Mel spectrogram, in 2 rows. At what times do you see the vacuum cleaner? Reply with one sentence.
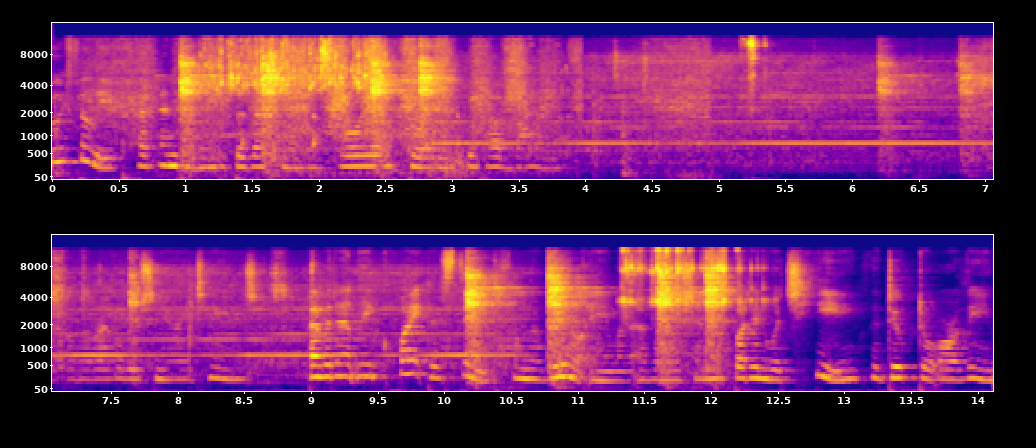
You can hear the vacuum cleaner from 2.8 to 10.8 s.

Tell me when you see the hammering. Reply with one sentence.
The hammering can be heard from 0.8 to 3.0 s, from 6.0 to 7.8 s and from 9.9 to 12.2 s.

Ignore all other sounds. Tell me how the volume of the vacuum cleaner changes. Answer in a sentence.
The loudness of the vacuum cleaner stays about the same.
